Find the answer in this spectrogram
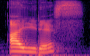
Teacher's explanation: Se pronuncia bien, suena fuerte. Cuando está al final de la palabra, por ejemplo, aires, también suena y no se aspira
